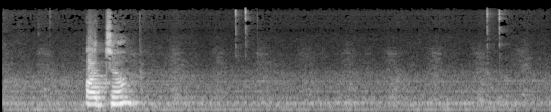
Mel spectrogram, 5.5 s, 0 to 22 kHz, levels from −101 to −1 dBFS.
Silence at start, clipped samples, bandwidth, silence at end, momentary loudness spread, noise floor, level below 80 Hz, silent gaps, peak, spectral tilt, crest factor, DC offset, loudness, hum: 0.35 s; under 0.1%; 16.5 kHz; 0.5 s; 27 LU; -39 dBFS; -46 dBFS; none; 0 dBFS; -4 dB/octave; 20 dB; under 0.1%; -12 LUFS; none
